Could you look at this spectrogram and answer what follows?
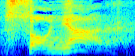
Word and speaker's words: soñar: This one ends with an R, so it's the last syllable. Soñar.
